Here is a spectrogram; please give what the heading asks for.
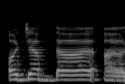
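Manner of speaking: ordinary delivery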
